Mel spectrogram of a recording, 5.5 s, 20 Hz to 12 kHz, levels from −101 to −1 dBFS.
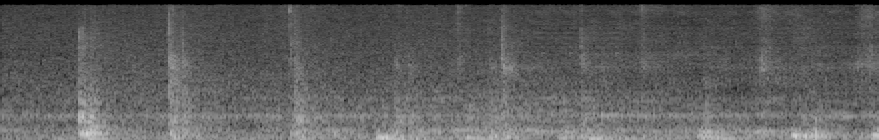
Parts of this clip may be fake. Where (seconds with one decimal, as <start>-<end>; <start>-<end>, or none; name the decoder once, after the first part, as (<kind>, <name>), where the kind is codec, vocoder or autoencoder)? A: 3.3-5.5 (codec, SNAC)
